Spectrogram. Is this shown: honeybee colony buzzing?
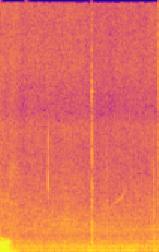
yes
